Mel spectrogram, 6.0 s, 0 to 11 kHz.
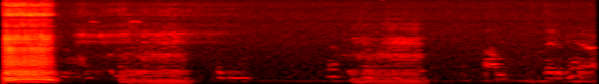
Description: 2 St Bernard's snoring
